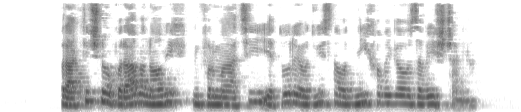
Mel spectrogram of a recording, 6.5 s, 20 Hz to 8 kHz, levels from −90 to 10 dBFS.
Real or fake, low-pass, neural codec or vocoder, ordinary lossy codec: real; 7.2 kHz; none; MP3, 32 kbps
